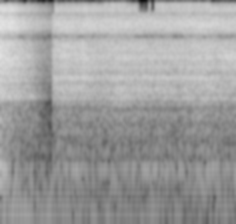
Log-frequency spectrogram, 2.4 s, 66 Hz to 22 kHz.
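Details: 6.0 Powerstroke with rebuilt engine under high-pressure oil system air test, engine off: steady sharp hiss of air leaking past the HPOP discharge fitting, whose bolts had yielded; an O-ring inside was also suspected.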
